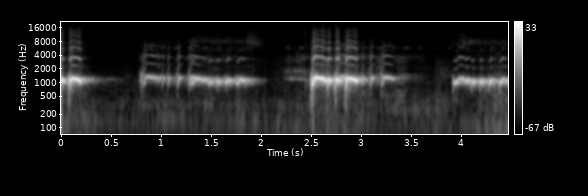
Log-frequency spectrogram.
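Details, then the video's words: Zebra dove, a local bird, singing to provoke rival doves into answering: rolling, bubbly cooing phrases with a stuttering rhythm, a sharp louder burst near the middle and softer trilled sections between, no other sounds. "SUARA PERKUTUT LOKAL GACOR AMPUH UNTUK PANCINGAN EMOSI PERKUTUT LAIN JADI GACOR"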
